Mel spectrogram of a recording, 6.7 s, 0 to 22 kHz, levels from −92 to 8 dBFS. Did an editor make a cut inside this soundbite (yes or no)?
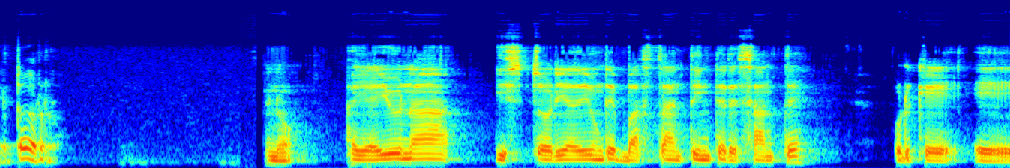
yes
